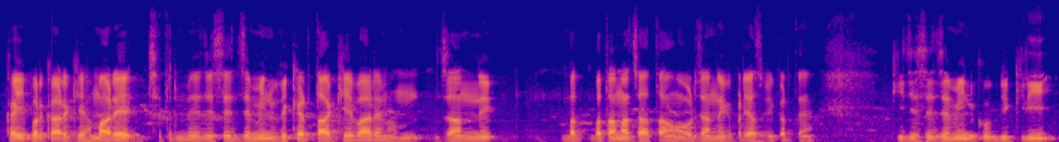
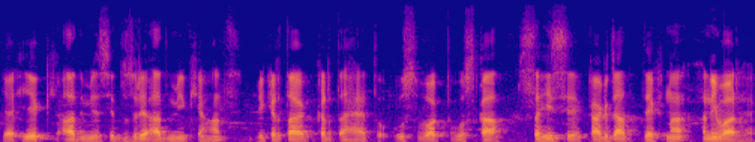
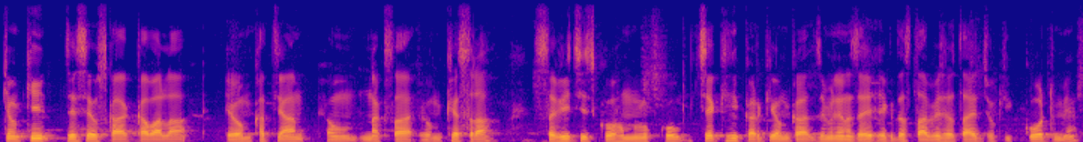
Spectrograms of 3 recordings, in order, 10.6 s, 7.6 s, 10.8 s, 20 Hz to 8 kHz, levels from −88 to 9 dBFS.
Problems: constant background noise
